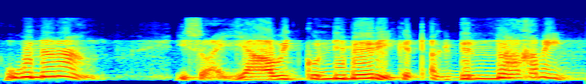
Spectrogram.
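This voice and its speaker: A man's voice: a little high, normal speed, soft background music, lightly acted. Man playing a bossy young elder brother. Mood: earnest. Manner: lecturing, scolding. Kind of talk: old radio drama acting. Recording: dull old radio recording.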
